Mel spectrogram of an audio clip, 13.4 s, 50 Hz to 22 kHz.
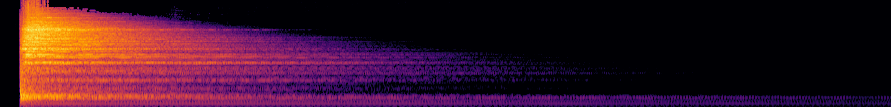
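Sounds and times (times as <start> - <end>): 
symphonic suspended cymbal: 0.3 - 6.2.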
